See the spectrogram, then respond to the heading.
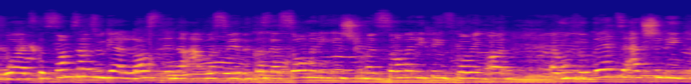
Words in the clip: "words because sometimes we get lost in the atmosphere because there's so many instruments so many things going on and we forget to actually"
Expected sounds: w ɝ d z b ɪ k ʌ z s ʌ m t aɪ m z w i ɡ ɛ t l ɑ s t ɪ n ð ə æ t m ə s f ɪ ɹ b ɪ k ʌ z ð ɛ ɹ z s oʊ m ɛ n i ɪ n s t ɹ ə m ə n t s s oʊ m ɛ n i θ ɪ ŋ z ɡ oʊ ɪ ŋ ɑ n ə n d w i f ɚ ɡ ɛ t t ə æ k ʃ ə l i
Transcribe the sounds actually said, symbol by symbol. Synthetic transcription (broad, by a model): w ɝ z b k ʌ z s ʌ m t aɪ m z w i ɡ ɛ t l ɑ s t ɪ n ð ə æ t m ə s f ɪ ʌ b ɪ k ʌ z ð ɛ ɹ s oʊ m ɛ n i ɪ n s t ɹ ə m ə n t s s oʊ m ɛ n i θ ɪ ŋ z ɡ oʊ ɪ ŋ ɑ n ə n w i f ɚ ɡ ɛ t t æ k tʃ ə l i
